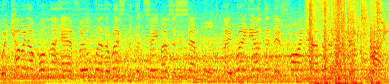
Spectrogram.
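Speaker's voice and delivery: high, loud orders under pressure; urgent shouting. Acted. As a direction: hurry the squad to the plane. Soldier shouting during escape.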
